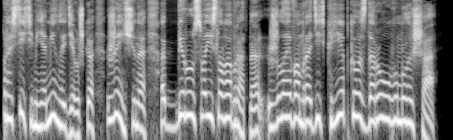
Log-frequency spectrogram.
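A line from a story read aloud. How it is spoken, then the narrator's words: Frightened man pleading. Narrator (Russian): Испуганный мужчина взмолился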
